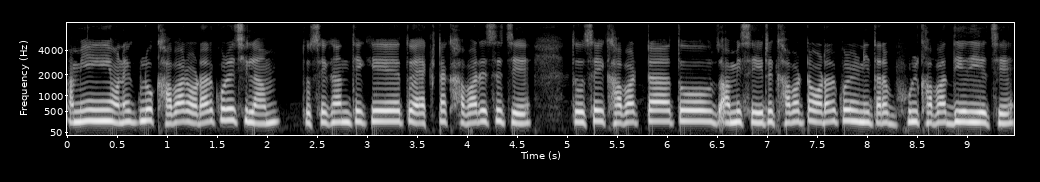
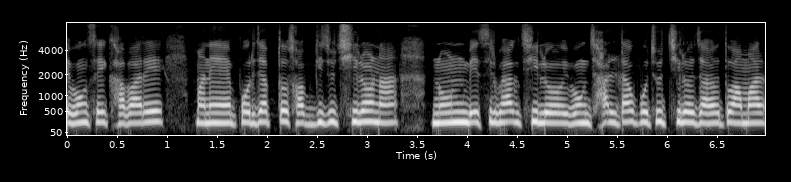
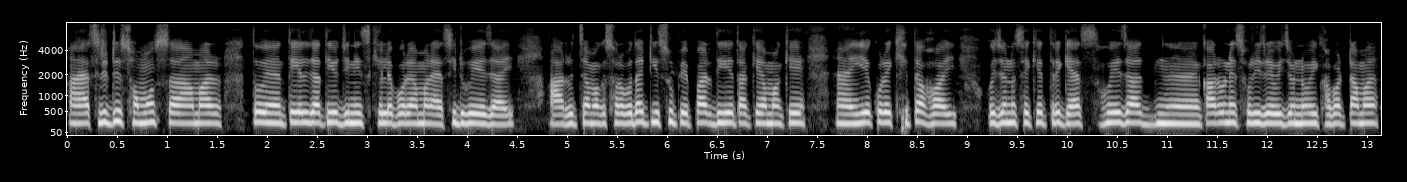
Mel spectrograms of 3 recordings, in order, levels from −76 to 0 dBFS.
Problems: constant background noise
